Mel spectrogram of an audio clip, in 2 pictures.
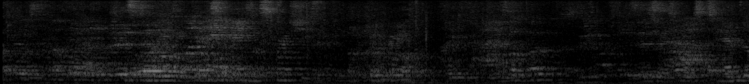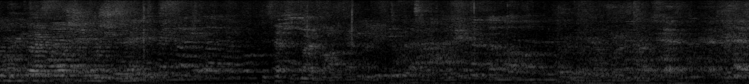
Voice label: group discussion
